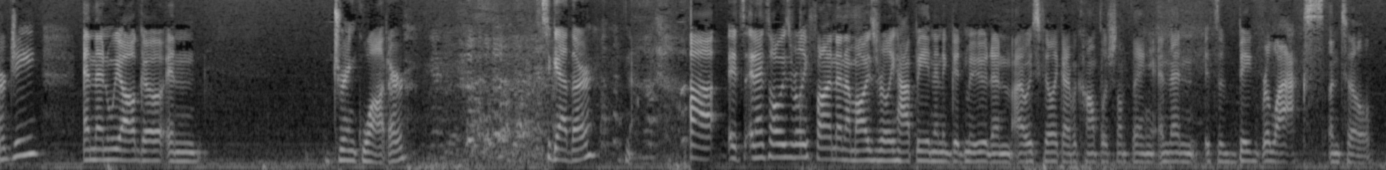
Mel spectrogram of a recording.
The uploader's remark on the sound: This excerpt is from our August show at Politics and Prose in Washington DC. Some audience members.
